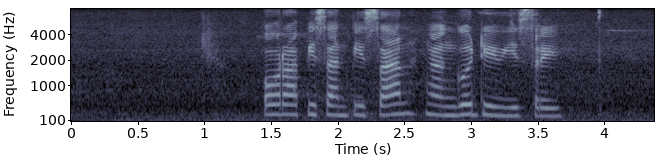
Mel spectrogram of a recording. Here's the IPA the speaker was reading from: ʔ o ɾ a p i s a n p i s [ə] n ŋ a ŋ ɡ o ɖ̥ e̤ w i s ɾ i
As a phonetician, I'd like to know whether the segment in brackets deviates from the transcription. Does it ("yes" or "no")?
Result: yes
